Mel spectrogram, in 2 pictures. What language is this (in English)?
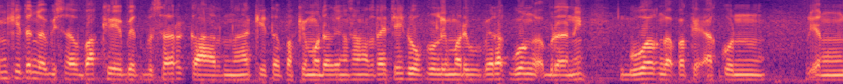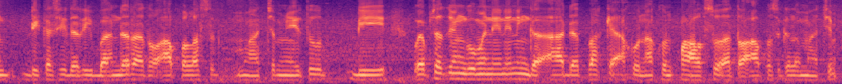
Indonesian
